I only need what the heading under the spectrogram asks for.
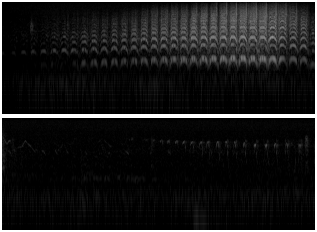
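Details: Wilson's Snipe winnowing, a mechanical wing noise rather than a vocal call, from a shorebird breeding throughout Maine: rapid pulsed hollow whistling, about three per second, swelling louder over three seconds then fading, faint other birds after.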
